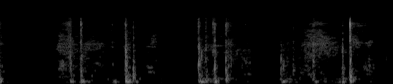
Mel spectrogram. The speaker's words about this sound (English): Okay, so let me, while I type this in and make sure that I have it spelled right.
